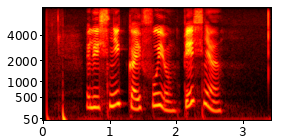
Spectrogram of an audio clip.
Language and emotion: Russian, positive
